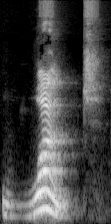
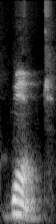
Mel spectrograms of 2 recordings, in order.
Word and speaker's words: won't: is your negative and it's won't not want it's not want it's wo wo won't won't no it's like o w good that is how you pronounce it if I asked you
